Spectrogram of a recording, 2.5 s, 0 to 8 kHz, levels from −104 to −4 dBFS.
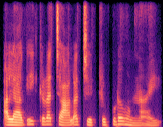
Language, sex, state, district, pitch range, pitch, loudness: Telugu, female, Telangana, Hyderabad, 155-195 Hz, 170 Hz, -18 LUFS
